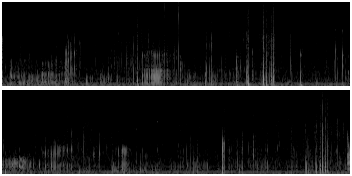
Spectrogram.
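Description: Gurgling, bubbly stomach rumbles with scattered small pops and clicks; ordinary bowel sounds.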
